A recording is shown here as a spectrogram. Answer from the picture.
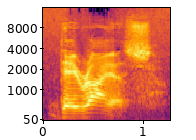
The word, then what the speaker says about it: Darius: Or I guess if I say that right, it's Darius. King Darius. Get the long A and the long I in there, like it shows.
